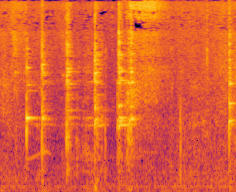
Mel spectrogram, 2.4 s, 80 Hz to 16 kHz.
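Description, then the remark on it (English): Glass wine bottles clink together repeatedly in quick, irregular knocks, with bright ringing tones as they jostle against each other while being packed into a bag. “How many is that? 2, 4, 6 bottles of wine. I'll get another one in there.”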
